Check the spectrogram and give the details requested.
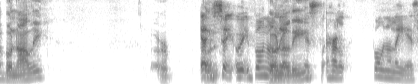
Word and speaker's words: Bonali: Bonali is how her last name was said. Her first name is spelled Surya.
